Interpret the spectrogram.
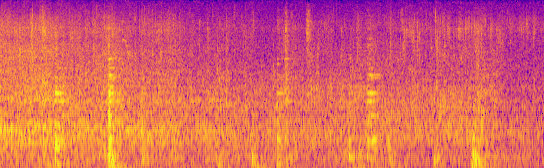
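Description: Sliced mushrooms, onion and green chillies sizzling in a cast-iron skillet while being stirred with a silicone spatula, with a few light knocks of the spatula on the pan. The sizzle slowly fades.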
